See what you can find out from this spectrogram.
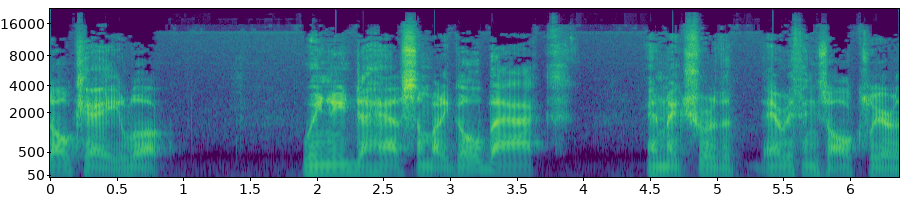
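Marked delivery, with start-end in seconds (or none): none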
